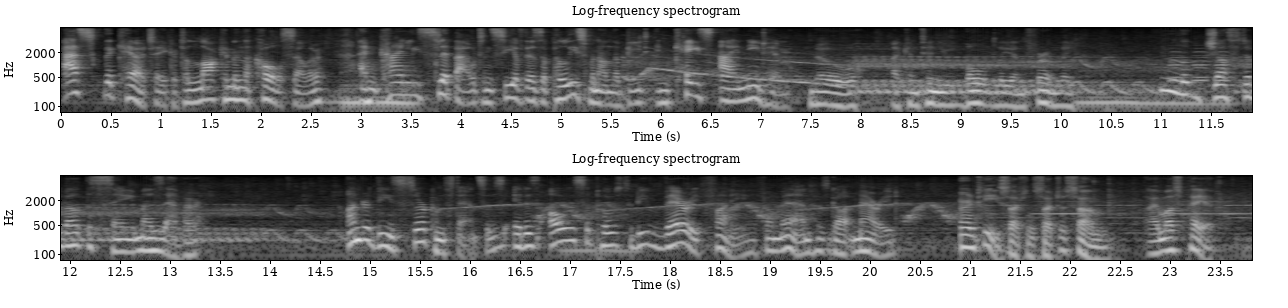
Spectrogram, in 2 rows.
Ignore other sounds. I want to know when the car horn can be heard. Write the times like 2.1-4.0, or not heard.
2.8-3.6, 10.1-11.8, 16.9-17.8.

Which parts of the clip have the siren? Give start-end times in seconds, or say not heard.
5.6-23.7.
